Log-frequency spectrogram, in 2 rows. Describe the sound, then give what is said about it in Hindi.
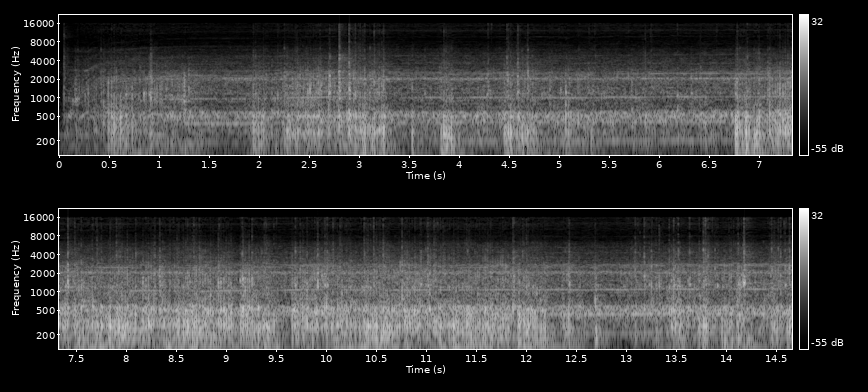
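An electric beater whirs steadily for 10 to 20 seconds while mixing cake batter, a loud, continuous motorized buzz with a gritty, scraping texture and a slight shift in pitch partway through. No one speaks. “इसे हमने 10 से 20 सेकंड बीट किया।”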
